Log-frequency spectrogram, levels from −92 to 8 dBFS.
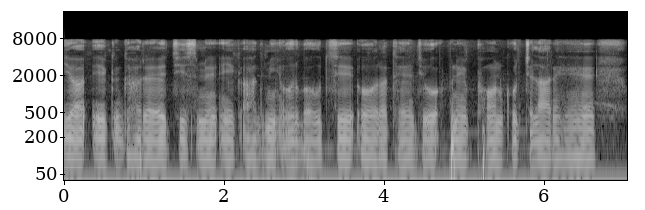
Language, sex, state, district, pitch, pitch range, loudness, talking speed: Hindi, male, Jharkhand, Deoghar, 90 Hz, 85-90 Hz, -23 LUFS, 155 wpm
